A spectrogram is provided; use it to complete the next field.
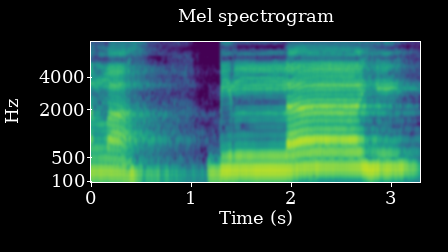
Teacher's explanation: terakhir belakangan ya yusyrik yusyrik Billahi lam jalalah dibunyikan secara tarqik karena huruf sebelumnya berharakat kasrah maka lam dibaca tipis jadi bunyinya la Billahi kemudian Alif lamnya dinamakan dengan alif lam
